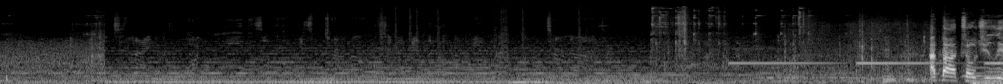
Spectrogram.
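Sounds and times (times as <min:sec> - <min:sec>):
background music: 0:00.0 - 0:10.0
steady high tone: 0:00.0 - 0:10.0
car keys jangling: 0:05.7 - 0:09.4.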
